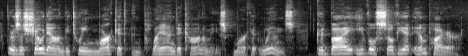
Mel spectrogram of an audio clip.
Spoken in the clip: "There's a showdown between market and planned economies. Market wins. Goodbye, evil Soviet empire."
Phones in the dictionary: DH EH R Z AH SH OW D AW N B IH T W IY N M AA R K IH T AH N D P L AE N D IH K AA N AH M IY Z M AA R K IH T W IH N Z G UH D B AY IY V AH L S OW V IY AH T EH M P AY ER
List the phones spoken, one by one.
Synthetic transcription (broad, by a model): DH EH R Z AH SH OW D AW N B IH T W IY N M AA R K IH T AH N P L AE N D IH K AA N AH M IY Z M AA R K IH T W IH N Z G UH D B AY IY V L S OW V IY AH T EH M P AY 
